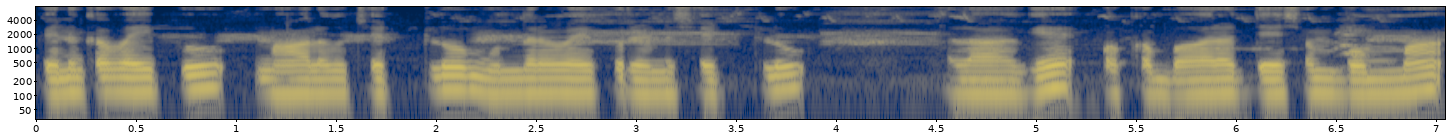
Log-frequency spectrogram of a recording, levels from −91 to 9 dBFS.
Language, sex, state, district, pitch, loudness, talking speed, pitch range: Telugu, male, Andhra Pradesh, Sri Satya Sai, 115 Hz, -18 LUFS, 100 wpm, 110-120 Hz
